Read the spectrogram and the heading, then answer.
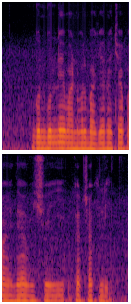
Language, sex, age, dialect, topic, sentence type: Marathi, male, 25-30, Standard Marathi, banking, statement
